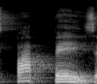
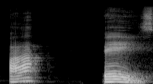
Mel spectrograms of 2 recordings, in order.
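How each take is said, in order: First: Said in the usual way. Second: "papéis" split slowly as pa... péis; syllable by syllable. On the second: Shown as a demonstration. Teacher asking to separate syllables, "papéis" slowly split in two. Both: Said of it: "separem em sílaba".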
